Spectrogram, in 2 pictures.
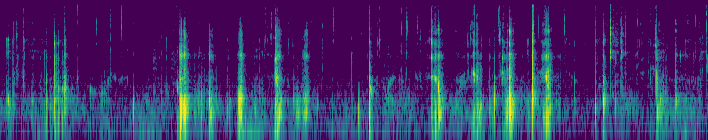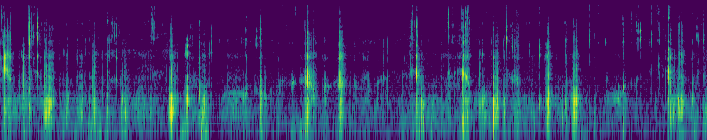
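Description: A person biting and chewing chunks of dry clay: sharp crunches at irregular intervals, several every few seconds, the loudest a few seconds in, with softer grinding chews between them.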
